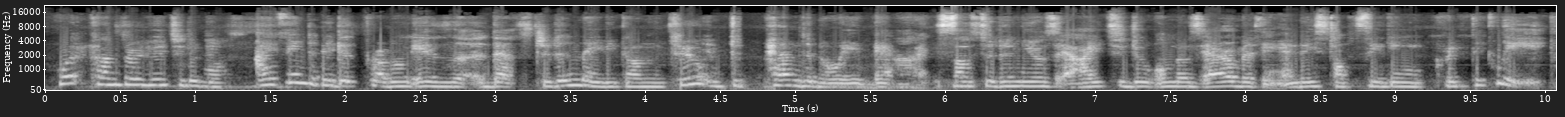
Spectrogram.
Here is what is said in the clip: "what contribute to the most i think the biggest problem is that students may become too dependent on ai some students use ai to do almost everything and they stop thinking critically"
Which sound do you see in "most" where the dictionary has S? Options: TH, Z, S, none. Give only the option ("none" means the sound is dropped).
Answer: none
